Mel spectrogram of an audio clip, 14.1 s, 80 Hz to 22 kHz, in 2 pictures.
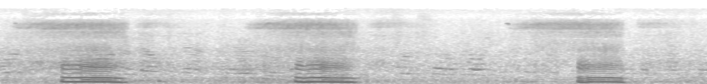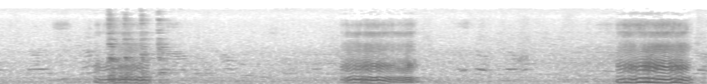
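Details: Sleeping pet cat snoring on a Sunday late morning: rhythmic fluttering, rattly snores, about five in 14 seconds.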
